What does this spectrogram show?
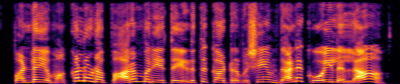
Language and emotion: Tamil, happy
